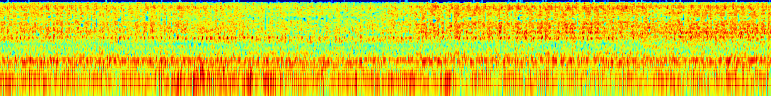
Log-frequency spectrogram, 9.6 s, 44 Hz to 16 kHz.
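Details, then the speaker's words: Kia Ceed 1.6 cold start: fast light ticking about three per second at cold idle that disappears once warm; owner suspects valves or lifters, unconfirmed. "На холодной кипятке как нагреется, так и пропадает. Кажется, как будто как клапана или такие потенки."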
